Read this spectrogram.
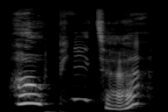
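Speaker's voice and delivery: very high-pitched, overwhelmed, overcome cry. Peter gives Bobby his steam engine full of sweets, and she cries out, overcome. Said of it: "cried Bobby, quite overcome by this munificence".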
